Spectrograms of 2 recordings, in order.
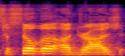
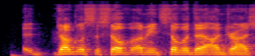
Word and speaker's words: Douglas Silva de Andrade: Douglas da Silva Andrade versus Javier Reyes. Silva de Andrade, excuse me, I should pronounce it like that.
